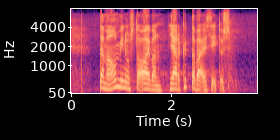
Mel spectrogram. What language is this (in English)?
Finnish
